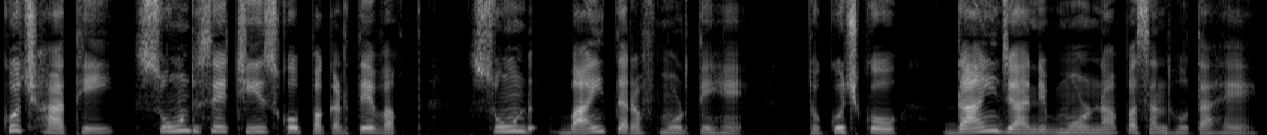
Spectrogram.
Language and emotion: Urdu, neutral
